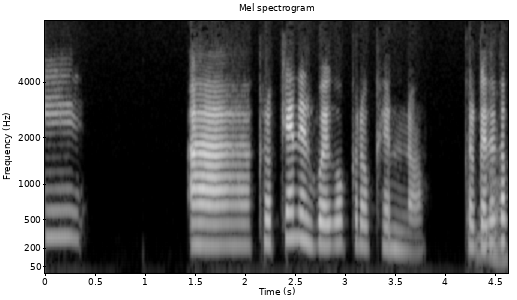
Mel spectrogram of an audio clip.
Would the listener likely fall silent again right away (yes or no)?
yes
